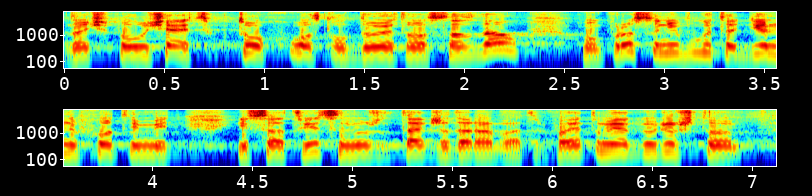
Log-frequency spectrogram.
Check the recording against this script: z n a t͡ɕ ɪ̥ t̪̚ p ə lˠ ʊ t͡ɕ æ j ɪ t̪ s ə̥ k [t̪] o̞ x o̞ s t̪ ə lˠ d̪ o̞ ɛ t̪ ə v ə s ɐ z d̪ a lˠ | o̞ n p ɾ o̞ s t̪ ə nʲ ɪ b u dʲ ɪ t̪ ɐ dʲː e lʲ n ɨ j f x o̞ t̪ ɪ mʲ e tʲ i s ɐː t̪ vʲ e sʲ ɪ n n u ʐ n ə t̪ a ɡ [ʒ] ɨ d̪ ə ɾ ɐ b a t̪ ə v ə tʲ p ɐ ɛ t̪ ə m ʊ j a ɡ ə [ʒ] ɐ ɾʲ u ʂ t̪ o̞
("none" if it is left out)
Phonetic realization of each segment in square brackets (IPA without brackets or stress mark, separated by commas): t̪, ʐ, v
